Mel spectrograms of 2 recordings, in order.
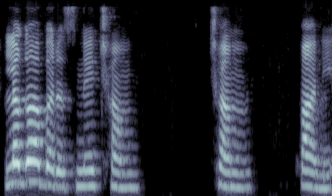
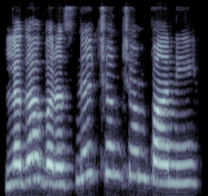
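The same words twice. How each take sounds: First: The repeated words are separated by a pause. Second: The repeated words run together without a pause. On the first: The speaker calls it wrong. "ऐसे नहीं बोलेंगे" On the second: The speaker calls it right. "उच्चारण करना भी एक साथ ही करना होता है"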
